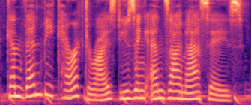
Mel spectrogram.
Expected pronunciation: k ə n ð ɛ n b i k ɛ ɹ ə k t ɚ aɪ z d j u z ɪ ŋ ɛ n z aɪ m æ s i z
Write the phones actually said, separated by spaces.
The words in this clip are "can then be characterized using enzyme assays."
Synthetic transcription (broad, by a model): k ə n ð ɛ n b i k ɛ ɹ ə k t ɚ aɪ z d j u z ɪ ŋ ɛ n z aɪ m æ s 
